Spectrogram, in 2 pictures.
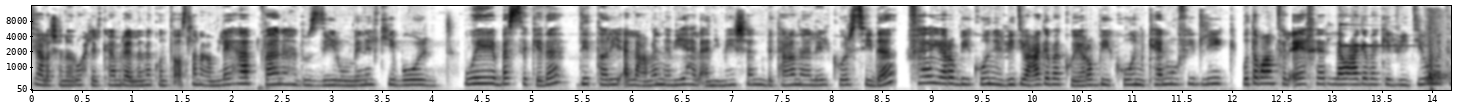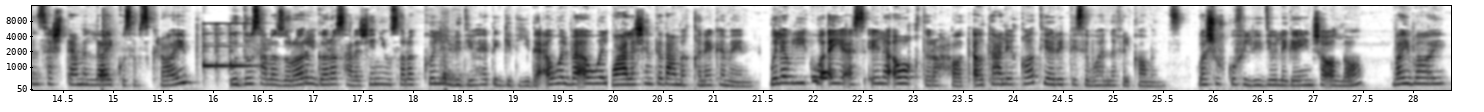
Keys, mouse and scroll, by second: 2.4 KP_0, 4.2-11.3 typing, 4.6 drag, 4.8 middle drag, 5.6 click, 7.6 click, 8.2 shift+middle drag, 8.4 click, 8.9 shift+middle click, 9.1 click, 9.2 middle click, 9.6 click, 9.6 shift+middle click, 10.2 Tab, 10.3 click, 10.4 middle click, 10.5 click, 11.2 click, 11.7 Tab, 11.8 ctrl+b, 12.1 click, 12.2 scroll down 4, 12.5 Tab, 12.6 e, 12.8 KP_0, 12.9 drag, 12.9 right drag, 13.1 ctrl+s, 13.4 click, 13.4 space, 13.6 space, 13.7 ctrl+s, 13.8 ctrl+s, 13.8 click, 15.4 click, 15.6-16.6 typing, 16.2 click, 16.5 click, 18.8-28.1 typing, 19.1 middle click, 19.7 click, 19.7 middle click, 20.0 middle drag, 20.1 scroll up 2, 20.2 middle click, 20.4 click, 20.4 middle click, 20.5 scroll down 1, 20.6 ctrl+s, 20.7 middle click, 21.0 middle click, 21.3 click, 22.0 ctrl+s, 22.1 click, 24.1 click, 24.7 click, 24.9 middle click, 25.1 click, 25.1 middle click, 25.3 click, 25.5 click, 26.6 click, 27.0 ctrl+z.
